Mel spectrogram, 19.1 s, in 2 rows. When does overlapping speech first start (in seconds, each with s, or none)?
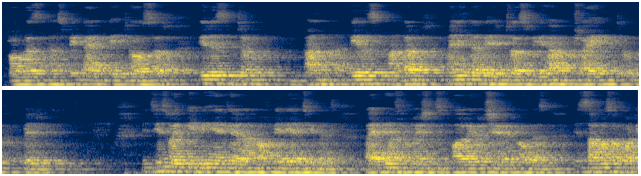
none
